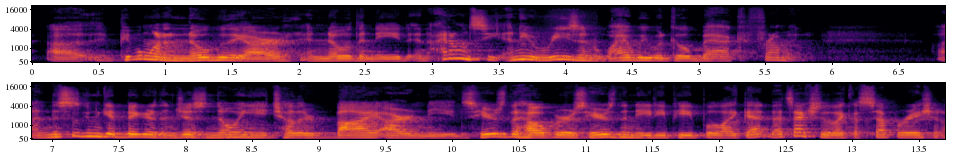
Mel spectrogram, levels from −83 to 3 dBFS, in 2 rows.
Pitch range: 135-180 Hz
